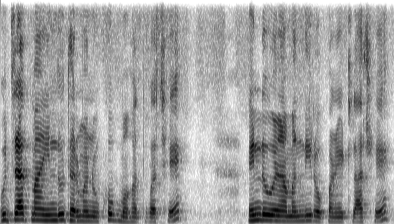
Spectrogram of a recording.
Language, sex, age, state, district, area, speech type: Gujarati, female, 60+, Gujarat, Anand, urban, spontaneous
